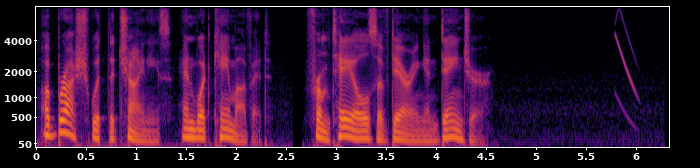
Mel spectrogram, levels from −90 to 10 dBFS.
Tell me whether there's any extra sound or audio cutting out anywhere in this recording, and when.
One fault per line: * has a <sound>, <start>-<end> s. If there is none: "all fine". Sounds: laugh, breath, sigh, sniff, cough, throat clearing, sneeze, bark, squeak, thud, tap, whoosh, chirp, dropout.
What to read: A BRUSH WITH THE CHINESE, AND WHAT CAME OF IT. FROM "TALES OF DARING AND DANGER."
* has a chirp, 5.8-6.1 s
